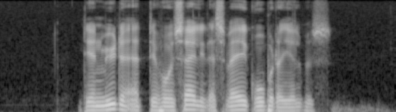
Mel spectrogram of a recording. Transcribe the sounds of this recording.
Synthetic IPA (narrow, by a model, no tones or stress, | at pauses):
d̥e̝æɐe̝nmyd̥əʔæd̥e̝ɦoːð̩ˠsɛ̰ɪlid̥æɐsʋɛːɪəɡ̥ʁub̥ɐɾ̥ɑ̈jelb̥əs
